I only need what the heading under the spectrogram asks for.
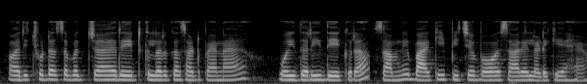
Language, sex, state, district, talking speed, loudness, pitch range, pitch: Hindi, female, Jharkhand, Jamtara, 235 wpm, -26 LUFS, 200-215 Hz, 210 Hz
